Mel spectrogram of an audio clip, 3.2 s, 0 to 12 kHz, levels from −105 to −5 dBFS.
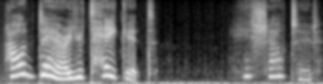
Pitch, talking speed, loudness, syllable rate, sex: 295 Hz, 130 wpm, -16 LUFS, 3.2 syllables/s, female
